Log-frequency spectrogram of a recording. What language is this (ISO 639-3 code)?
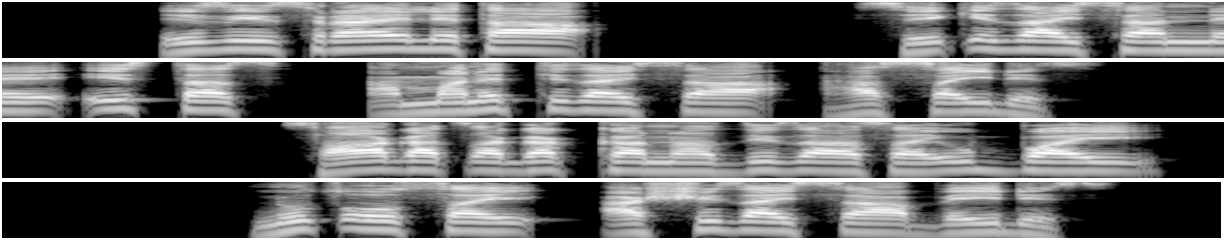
gmv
